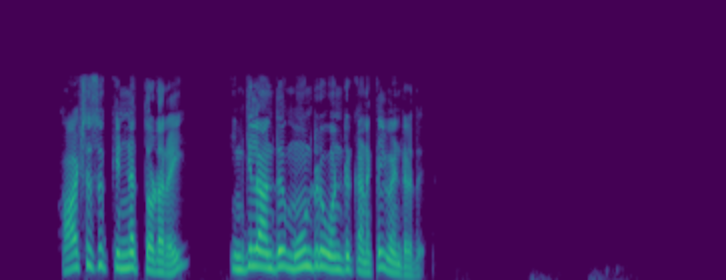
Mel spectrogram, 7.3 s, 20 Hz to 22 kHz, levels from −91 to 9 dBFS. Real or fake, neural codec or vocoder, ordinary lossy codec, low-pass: real; none; none; 7.2 kHz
